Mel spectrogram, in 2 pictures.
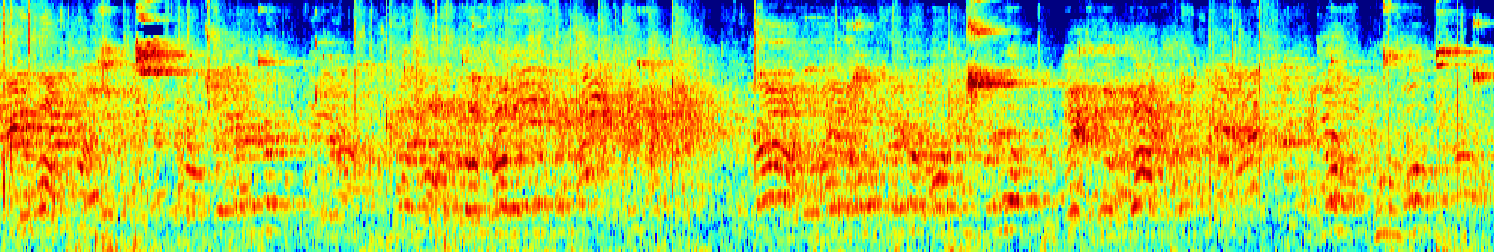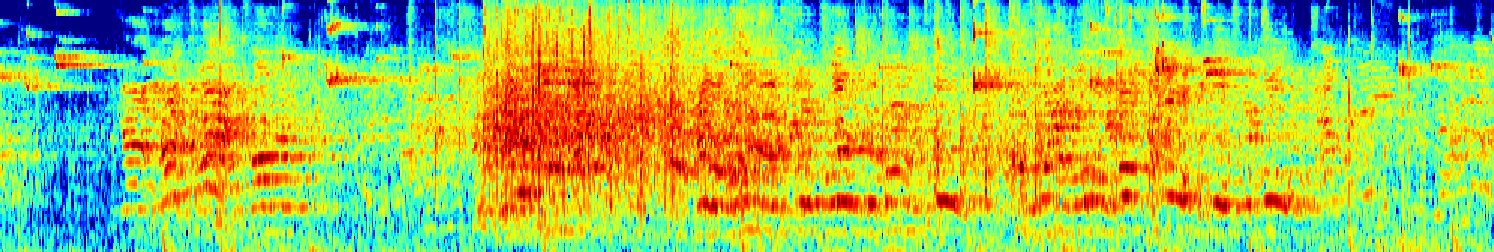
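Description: Basketball game sounds in a gym: a basketball bouncing on the hardwood floor amid the voices of players and spectators calling out through most of it. The voices get louder again after a short lull just past the middle.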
